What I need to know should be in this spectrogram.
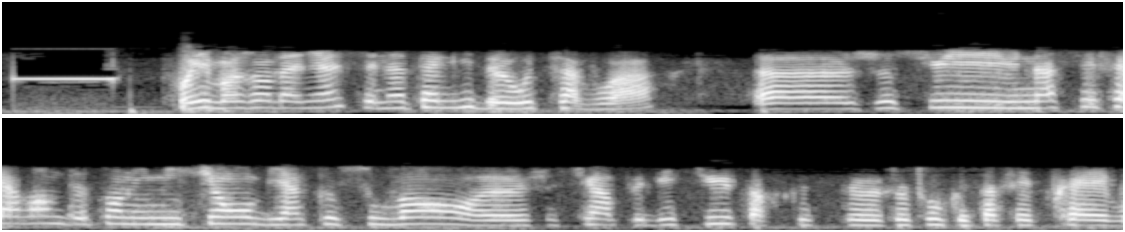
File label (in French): repondeur; Femme de patron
